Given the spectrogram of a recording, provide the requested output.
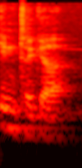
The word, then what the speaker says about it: integer: number to the nearest integer and the word is spelled i n t e g e r and some people pronounce it integer mistakenly okay so this is integer and an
